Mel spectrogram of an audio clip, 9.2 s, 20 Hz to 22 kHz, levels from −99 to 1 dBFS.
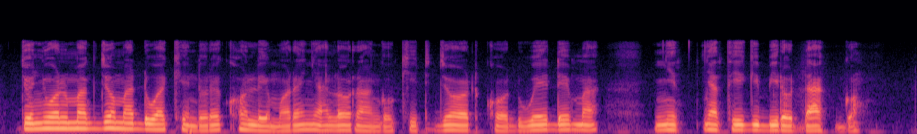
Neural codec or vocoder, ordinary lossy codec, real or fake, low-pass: none; none; real; 7.2 kHz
